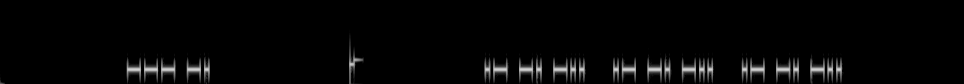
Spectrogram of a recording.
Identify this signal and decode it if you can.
Morse code, heard as a keyed tone, about 28 wpm, 700 Hz. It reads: ON AND AND AND
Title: Top 100 Words Repeated 28wpm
